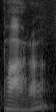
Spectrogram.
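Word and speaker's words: Pará: Maraba is from Paris State, which of course is in Brazil, or the state of Para, actually, how they say it there, north of Minas Gerais.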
